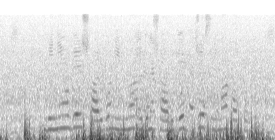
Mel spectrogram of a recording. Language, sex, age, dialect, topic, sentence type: Bengali, female, 18-24, Jharkhandi, banking, question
